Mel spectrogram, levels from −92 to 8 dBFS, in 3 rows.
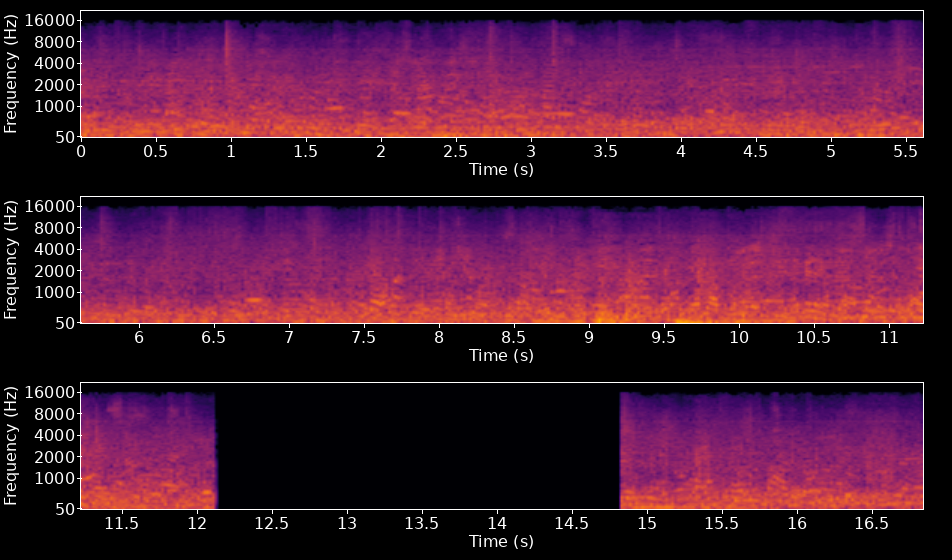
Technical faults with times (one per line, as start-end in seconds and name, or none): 12.12-14.83 rebuffering stall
